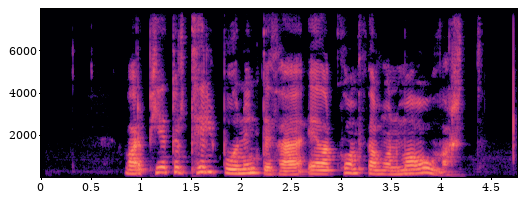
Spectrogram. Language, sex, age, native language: Icelandic, female, 40-49, Icelandic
